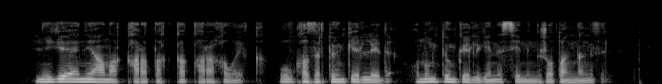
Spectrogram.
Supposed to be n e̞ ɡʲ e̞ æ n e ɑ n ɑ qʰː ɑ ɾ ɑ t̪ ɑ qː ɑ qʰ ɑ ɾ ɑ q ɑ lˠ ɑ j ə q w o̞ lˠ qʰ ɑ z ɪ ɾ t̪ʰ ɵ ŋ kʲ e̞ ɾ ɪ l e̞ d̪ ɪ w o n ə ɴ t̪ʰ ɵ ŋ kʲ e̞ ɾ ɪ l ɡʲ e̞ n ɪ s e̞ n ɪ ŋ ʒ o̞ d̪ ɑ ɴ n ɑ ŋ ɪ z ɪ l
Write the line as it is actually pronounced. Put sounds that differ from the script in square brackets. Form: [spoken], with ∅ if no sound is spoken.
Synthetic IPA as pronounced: n e̞ ɡʲ e̞ æ n e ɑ n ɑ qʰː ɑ ɾ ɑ t̪ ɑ qː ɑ qʰ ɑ ɾ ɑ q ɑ lˠ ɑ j ə q w o̞ lˠ qʰ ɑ z ɪ ɾ t̪ʰ ɵ ŋ kʲ e̞ ɾ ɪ l e̞ d̪ ɪ w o n ə ɴ t̪ʰ ɵ ŋ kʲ e̞ ɾ ɪ l ɡʲ e̞ n ɪ s e̞ n ɪ ŋ ʒ o̞ [t̪] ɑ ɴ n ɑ ŋ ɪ z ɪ l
